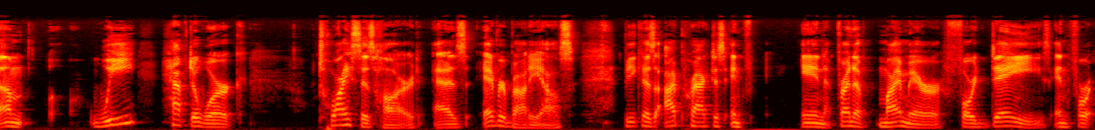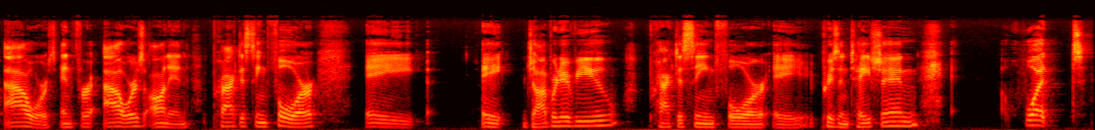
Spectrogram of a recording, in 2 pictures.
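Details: Adult man who stutters, describing blocks and difficulty with consonants and vowels; word and part-word repetitions audible; stuttering.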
